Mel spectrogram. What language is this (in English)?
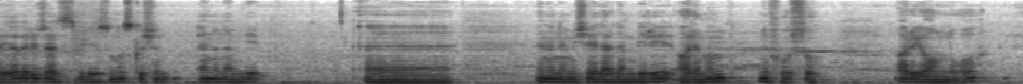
Turkish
